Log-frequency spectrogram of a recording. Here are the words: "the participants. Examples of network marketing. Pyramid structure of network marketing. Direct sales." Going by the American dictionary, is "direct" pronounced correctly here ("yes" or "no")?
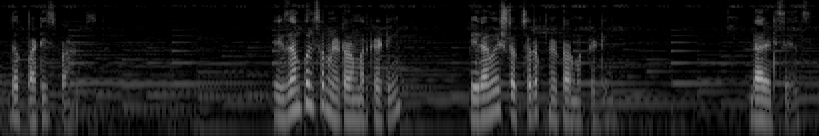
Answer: no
